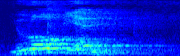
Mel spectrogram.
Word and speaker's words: European: Some words are going to begin with vowels, but they are not going to be pronounced as vowels. They will be pronounced as consonants. Take for example, university. University. European. European. And union.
